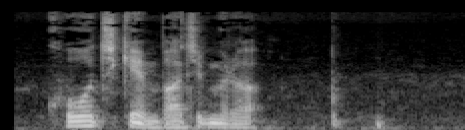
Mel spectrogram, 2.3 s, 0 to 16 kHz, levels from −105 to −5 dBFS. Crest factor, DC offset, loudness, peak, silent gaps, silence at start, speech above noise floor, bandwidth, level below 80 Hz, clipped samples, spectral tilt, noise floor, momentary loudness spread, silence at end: 20 dB; under 0.1%; -29 LUFS; -12 dBFS; none; 0.25 s; 22 dB; 11.5 kHz; -48 dBFS; under 0.1%; -5 dB/octave; -50 dBFS; 23 LU; 0.4 s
